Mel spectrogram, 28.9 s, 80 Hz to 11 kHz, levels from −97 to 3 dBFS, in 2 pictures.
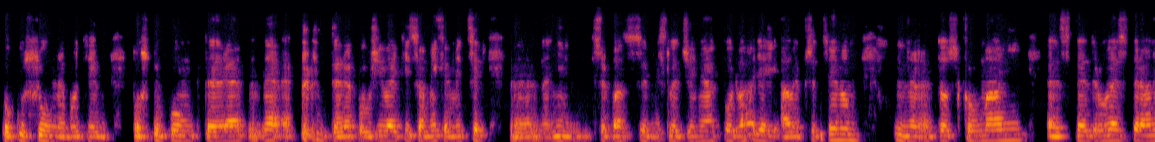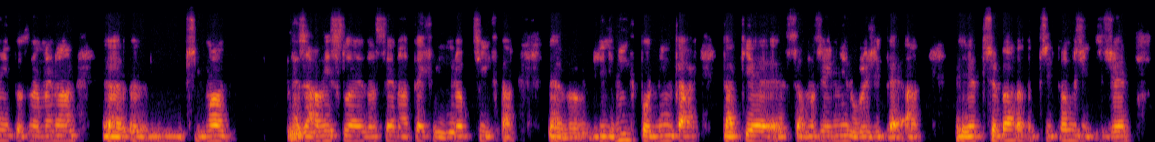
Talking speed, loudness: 100 wpm, -27 LUFS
